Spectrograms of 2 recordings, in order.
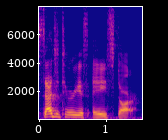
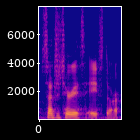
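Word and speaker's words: Sagittarius A*: And then the actual black hole's designation is Sagittarius A star. So it has the little asterisk next to it, but it's pronounced star. So Sagittarius A star.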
